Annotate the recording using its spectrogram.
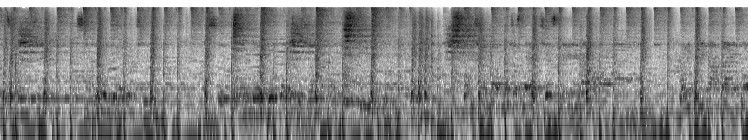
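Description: Live band playing an instrumental passage without vocals: drum kit with kick and snare keeping a steady beat under acoustic guitars and electric bass.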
